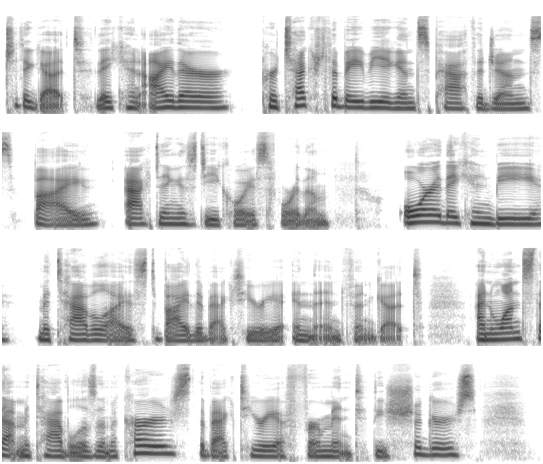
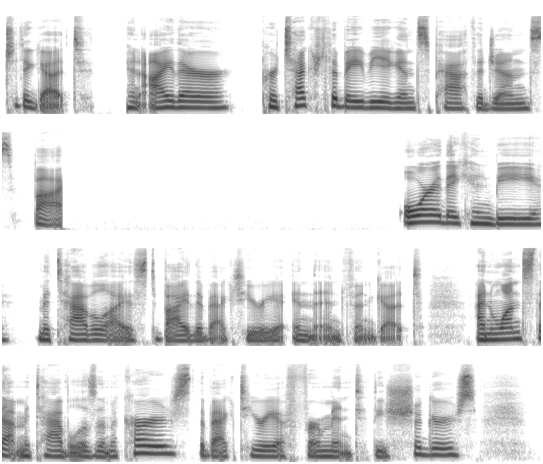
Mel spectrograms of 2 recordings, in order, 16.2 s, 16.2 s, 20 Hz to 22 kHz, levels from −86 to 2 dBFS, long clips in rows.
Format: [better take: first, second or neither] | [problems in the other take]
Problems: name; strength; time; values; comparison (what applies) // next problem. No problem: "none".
first | audio cutting out; at 0.5 s and at 4.5 s for 2.5 s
